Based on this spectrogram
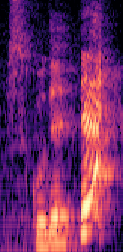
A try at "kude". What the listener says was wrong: Not skude. Not skude, it's a K. K-O-O. Kude.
